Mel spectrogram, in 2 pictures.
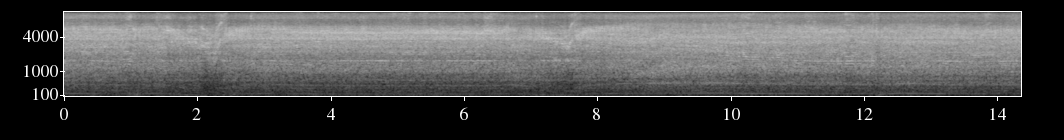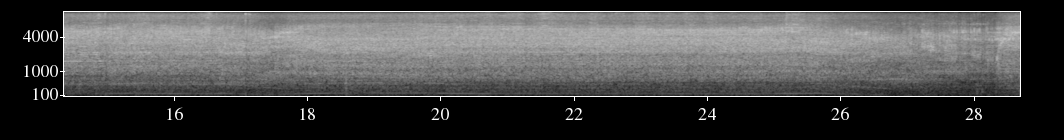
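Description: Electric angle grinder with a sanding disc grinding a thick steel chain link flat: a steady motor hum under a loud grinding hiss, the motor note dipping briefly several times.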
